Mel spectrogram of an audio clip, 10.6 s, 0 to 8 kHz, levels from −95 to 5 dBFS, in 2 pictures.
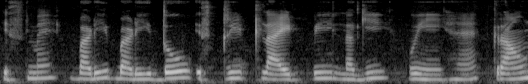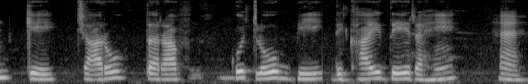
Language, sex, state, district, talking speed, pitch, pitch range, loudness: Hindi, female, Uttar Pradesh, Jyotiba Phule Nagar, 115 wpm, 200 Hz, 185-215 Hz, -30 LUFS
